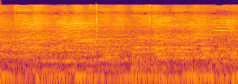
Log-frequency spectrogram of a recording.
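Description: Loud devotional jagran music with a heavy bass, and a dense crowd shouting and cheering over it.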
